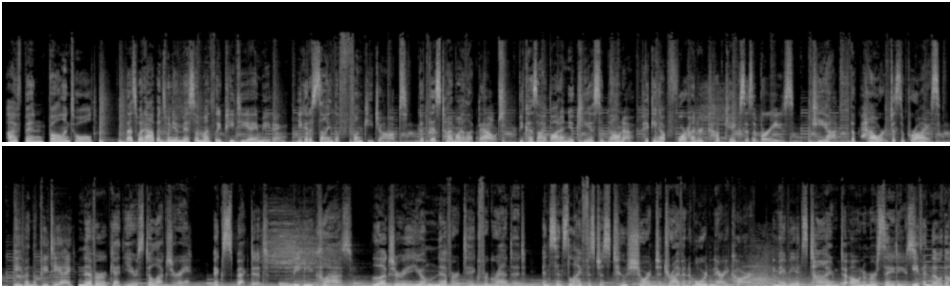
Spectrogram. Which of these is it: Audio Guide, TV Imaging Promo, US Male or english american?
english american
